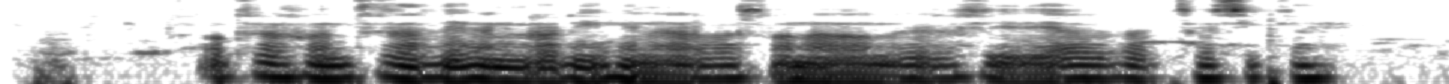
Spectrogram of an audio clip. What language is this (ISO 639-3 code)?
spa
